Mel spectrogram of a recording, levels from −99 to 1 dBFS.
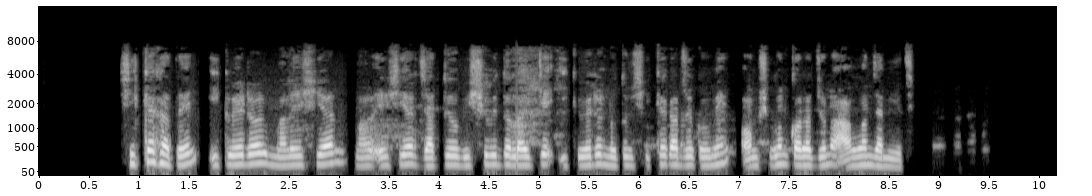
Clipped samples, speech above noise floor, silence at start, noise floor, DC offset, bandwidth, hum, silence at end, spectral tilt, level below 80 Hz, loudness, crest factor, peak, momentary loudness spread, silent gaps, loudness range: under 0.1%; over 73 dB; 0.85 s; under -90 dBFS; under 0.1%; 7.4 kHz; none; 1.45 s; -7 dB/octave; -60 dBFS; -18 LUFS; 16 dB; -2 dBFS; 8 LU; 1.62-1.69 s, 3.10-3.15 s; 2 LU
